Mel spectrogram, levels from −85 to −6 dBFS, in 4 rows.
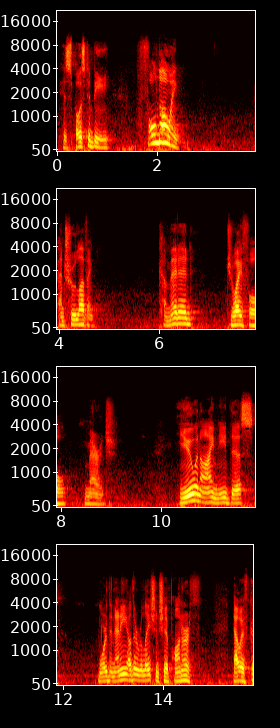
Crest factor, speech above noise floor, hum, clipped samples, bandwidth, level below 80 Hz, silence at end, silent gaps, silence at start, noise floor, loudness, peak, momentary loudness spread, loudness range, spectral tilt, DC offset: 20 dB; 34 dB; none; under 0.1%; 11 kHz; -54 dBFS; 0 s; none; 0.1 s; -61 dBFS; -28 LUFS; -10 dBFS; 21 LU; 6 LU; -5 dB/octave; under 0.1%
